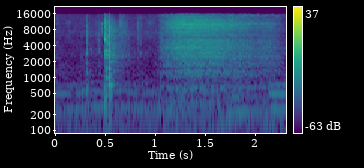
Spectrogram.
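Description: A deck of angel oracle cards being handled as a card is drawn: one sharp click about half a second in, then about a second of rustling that fades out.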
